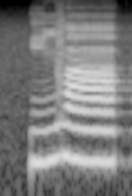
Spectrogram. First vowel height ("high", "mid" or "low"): high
